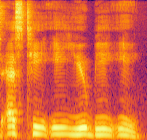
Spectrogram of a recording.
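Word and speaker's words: Steube: St I no know of uh Sarasota it's stube um the US Army veteran has grilled the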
